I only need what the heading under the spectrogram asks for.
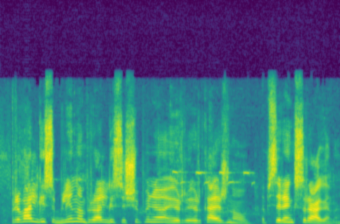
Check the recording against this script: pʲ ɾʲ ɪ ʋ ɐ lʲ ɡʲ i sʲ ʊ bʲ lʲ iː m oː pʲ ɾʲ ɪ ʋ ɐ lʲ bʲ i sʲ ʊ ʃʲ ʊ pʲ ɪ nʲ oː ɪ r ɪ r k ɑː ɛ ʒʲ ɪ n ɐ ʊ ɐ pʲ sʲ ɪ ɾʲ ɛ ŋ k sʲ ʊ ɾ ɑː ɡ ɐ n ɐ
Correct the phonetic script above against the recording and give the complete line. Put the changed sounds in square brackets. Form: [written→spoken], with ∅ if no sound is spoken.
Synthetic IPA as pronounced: pʲ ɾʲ ɪ ʋ ɐ lʲ ɡʲ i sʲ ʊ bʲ lʲ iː [m→n] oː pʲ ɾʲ ɪ ʋ ɐ lʲ [bʲ→ɡʲ] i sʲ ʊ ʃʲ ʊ pʲ ɪ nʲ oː ɪ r ɪ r k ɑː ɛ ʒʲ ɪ n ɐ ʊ ɐ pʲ sʲ ɪ ɾʲ ɛ ŋ k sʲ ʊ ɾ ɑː ɡ ɐ n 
